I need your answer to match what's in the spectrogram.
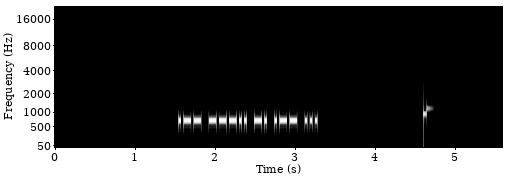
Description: Morse code, heard as a keyed tone, about 36 wpm, 700 Hz. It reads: W8NWS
